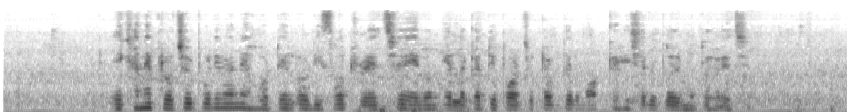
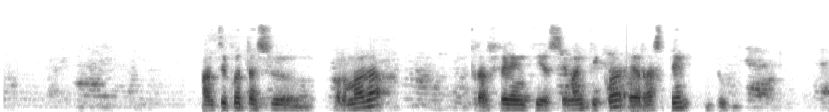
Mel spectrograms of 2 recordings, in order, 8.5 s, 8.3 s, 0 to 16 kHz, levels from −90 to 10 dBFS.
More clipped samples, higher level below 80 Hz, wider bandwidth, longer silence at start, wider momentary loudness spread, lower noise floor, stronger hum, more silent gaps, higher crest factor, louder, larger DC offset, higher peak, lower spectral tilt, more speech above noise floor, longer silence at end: neither; first, -46 dBFS vs -64 dBFS; first, 11.5 kHz vs 6.6 kHz; second, 0.05 s vs 0.8 s; second, 13 LU vs 20 LU; second, -48 dBFS vs -72 dBFS; neither; neither; about the same, 20 dB vs 20 dB; second, -27 LUFS vs -18 LUFS; neither; second, -8 dBFS vs -2 dBFS; second, -5.5 dB/octave vs -7.5 dB/octave; second, 22 dB vs 54 dB; about the same, 0 s vs 0 s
